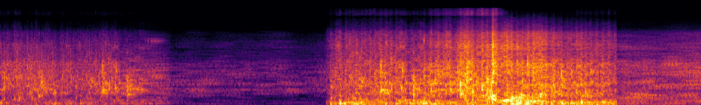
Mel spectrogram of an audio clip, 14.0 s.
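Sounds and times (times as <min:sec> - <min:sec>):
fish thrashing and splashing: 0:00.0 - 0:03.3, 0:06.6 - 0:12.3.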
